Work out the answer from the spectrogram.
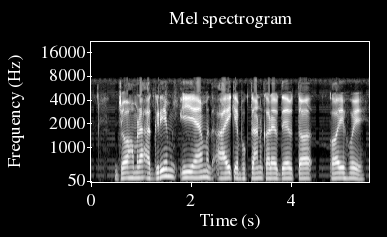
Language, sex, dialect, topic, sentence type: Maithili, male, Southern/Standard, banking, question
